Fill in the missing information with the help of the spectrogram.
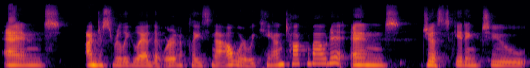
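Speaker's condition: Bilateral cleft lip and palate; congenital

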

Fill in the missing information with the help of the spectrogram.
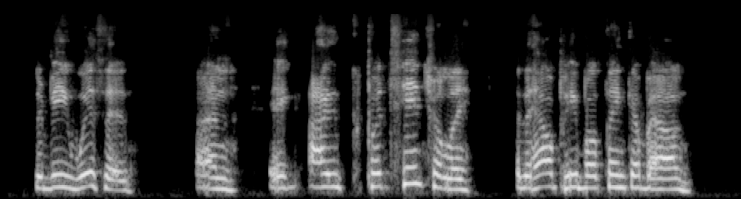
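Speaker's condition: ALS; wheelchair use when traveling

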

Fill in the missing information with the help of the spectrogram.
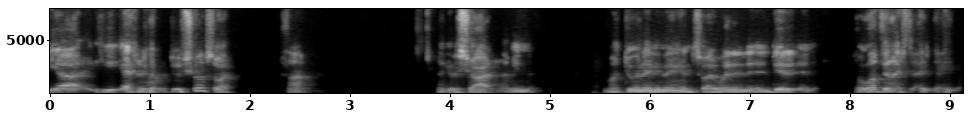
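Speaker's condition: Parkinson's; voice sometimes monotone

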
